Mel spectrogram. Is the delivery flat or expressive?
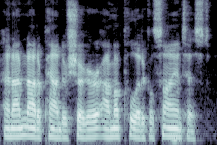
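flat. It is said in a flat, imitated film delivery.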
